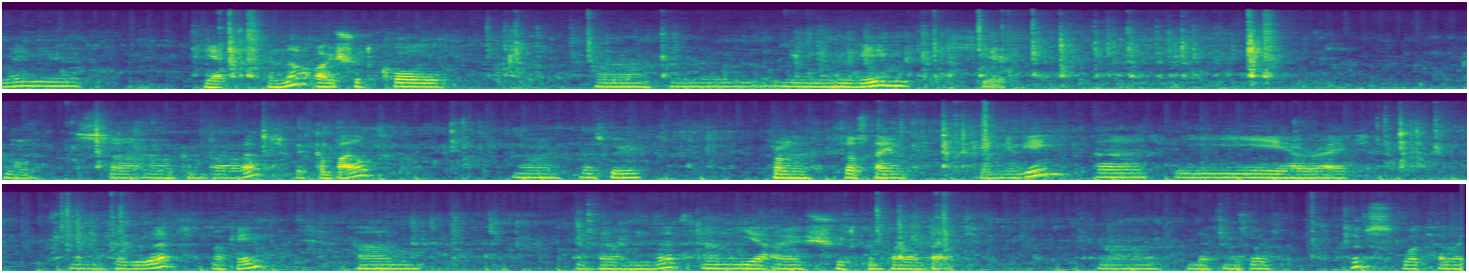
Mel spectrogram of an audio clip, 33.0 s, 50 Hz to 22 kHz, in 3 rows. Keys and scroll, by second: 1.5 Escape, 1.7-4.9 typing, 1.7 Tab, 3.8 Return, 4.9 Return, 6.0-9.3 typing, 7.5 Escape, 8.9 Escape, 9.0 F2, 9.5 Tab, 11.7 ctrl+c, 11.8 ctrl+c, 12.7-13.4 typing, 14.6 ctrl+u, 14.6 k, 15.1 ctrl+u, 15.8 ctrl+u, 16.2-17.7 typing, 18.0 ctrl+c, 18.2 ctrl+c, 20.3-22.5 typing, 21.4 ctrl+c, 21.6 ctrl+c, 22.5 ctrl+c, 22.6 ctrl+c, 23.8-25.0 typing, 25.0 ctrl+c, 25.2 ctrl+c, 25.6 ctrl+d, 26.2 ctrl+d, 26.2 typing, 26.6 ctrl+d, 27.1 ctrl+d, 28.1 typing, 28.7 ctrl+c, 28.8 ctrl+c, 29.7-32.2 typing, 30.2 ctrl+u, 30.6 ctrl+u, 32.0 Escape.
